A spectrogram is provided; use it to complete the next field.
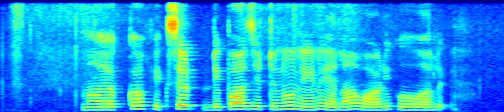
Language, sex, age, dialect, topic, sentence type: Telugu, female, 41-45, Utterandhra, banking, question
